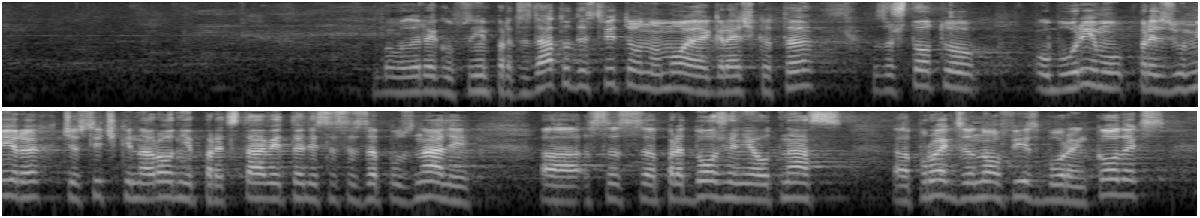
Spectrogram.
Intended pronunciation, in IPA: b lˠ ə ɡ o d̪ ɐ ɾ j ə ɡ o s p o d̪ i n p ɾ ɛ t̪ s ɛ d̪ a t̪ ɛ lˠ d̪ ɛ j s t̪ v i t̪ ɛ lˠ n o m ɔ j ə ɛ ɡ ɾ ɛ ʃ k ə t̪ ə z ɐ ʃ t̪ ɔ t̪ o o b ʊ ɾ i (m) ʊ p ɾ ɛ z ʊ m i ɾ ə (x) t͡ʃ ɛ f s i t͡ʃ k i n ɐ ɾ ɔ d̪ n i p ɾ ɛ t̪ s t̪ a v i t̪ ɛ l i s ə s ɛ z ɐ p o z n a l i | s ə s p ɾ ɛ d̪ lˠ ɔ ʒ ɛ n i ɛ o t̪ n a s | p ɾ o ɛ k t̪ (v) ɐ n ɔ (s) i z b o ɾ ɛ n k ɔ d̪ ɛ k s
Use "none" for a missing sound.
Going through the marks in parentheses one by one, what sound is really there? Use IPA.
m, x, z, f

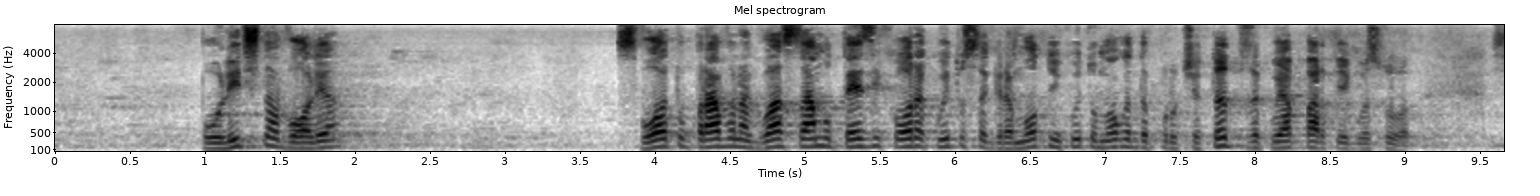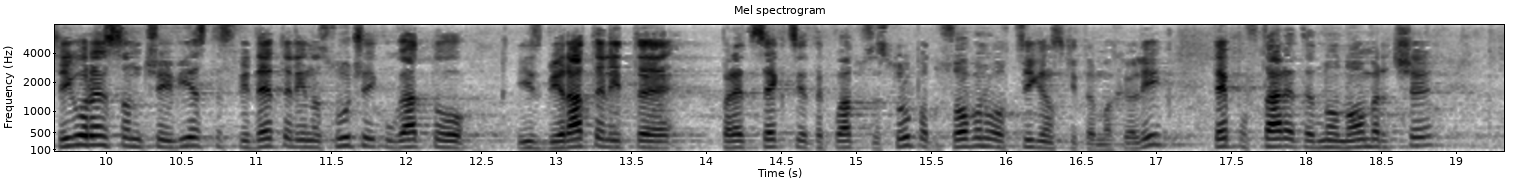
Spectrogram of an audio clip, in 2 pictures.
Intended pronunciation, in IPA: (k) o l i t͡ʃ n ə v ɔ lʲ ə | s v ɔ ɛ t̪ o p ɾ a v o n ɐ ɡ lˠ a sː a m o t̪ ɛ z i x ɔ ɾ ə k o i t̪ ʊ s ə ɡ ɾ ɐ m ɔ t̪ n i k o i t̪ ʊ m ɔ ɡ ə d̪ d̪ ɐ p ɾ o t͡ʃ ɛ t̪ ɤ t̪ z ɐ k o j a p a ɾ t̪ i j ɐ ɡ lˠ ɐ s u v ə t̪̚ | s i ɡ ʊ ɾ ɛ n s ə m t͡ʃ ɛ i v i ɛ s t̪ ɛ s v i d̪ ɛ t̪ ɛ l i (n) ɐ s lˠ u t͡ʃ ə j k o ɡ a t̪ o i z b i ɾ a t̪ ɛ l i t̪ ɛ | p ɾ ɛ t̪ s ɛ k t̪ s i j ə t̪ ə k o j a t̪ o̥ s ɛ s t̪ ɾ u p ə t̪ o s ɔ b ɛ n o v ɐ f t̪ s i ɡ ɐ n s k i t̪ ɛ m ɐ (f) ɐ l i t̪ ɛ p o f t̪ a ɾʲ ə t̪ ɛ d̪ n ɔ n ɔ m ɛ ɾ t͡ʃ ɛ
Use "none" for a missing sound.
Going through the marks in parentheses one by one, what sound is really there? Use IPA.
p, n, x

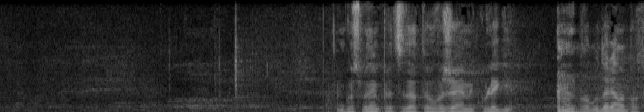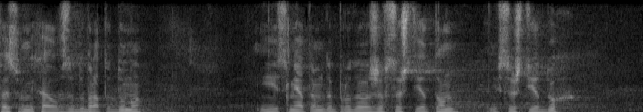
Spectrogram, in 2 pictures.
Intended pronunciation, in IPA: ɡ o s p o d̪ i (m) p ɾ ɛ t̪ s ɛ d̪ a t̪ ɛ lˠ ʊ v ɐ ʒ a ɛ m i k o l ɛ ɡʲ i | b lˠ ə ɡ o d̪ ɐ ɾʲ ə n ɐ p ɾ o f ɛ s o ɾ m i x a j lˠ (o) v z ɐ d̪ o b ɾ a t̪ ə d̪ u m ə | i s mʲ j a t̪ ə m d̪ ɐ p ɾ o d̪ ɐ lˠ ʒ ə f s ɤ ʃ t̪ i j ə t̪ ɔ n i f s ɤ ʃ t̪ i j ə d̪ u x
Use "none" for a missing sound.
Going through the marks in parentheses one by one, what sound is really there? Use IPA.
n, o

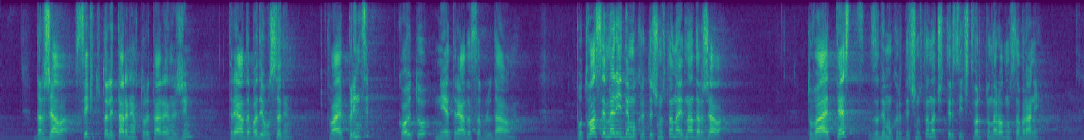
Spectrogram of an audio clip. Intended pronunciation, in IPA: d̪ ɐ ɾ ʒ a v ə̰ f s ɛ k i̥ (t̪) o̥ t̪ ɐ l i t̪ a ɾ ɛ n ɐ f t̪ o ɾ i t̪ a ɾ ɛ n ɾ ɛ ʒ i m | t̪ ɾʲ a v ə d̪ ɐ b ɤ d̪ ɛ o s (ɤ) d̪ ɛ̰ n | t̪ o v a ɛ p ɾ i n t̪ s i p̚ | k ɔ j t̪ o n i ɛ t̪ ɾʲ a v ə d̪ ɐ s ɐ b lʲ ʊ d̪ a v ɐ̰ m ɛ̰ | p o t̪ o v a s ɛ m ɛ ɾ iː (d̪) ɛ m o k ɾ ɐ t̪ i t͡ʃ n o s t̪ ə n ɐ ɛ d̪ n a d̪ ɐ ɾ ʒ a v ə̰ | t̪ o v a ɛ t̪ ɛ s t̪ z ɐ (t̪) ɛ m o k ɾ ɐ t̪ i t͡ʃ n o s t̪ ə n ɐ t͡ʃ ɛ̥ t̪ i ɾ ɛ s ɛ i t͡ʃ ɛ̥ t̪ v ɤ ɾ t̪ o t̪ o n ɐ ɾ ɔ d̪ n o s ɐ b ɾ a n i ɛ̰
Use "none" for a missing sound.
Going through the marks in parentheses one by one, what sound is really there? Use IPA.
t̪, ɤ, d̪, d̪

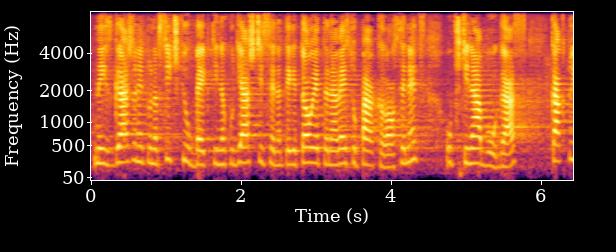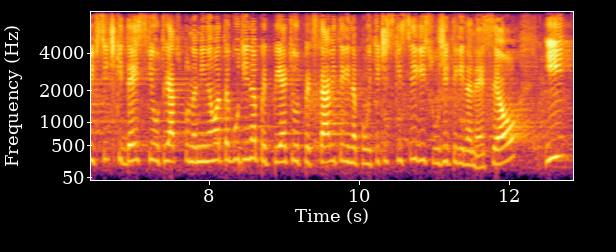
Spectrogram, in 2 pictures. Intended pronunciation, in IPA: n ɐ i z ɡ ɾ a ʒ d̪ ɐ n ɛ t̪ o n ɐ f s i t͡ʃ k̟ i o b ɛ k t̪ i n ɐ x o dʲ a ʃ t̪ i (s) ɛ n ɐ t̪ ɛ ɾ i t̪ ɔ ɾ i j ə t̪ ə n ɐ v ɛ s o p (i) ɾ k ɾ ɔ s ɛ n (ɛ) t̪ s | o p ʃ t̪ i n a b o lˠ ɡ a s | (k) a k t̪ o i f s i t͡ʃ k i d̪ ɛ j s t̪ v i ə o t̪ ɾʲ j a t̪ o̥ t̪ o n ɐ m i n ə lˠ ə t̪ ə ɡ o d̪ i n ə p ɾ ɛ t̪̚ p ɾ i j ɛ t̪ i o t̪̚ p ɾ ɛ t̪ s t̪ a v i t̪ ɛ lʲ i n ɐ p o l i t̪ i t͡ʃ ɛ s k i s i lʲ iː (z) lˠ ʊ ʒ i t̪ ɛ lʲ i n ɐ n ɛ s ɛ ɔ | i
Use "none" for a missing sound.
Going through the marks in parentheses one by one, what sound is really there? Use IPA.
s, a, ɛ, k, s

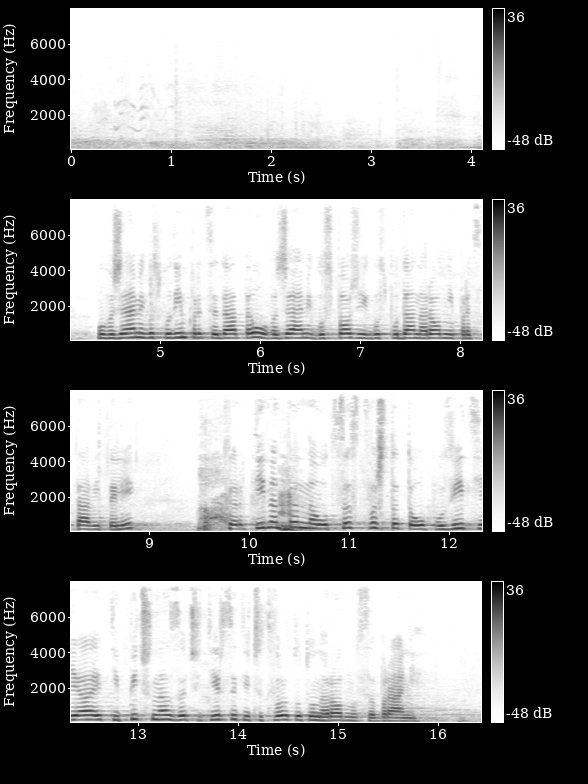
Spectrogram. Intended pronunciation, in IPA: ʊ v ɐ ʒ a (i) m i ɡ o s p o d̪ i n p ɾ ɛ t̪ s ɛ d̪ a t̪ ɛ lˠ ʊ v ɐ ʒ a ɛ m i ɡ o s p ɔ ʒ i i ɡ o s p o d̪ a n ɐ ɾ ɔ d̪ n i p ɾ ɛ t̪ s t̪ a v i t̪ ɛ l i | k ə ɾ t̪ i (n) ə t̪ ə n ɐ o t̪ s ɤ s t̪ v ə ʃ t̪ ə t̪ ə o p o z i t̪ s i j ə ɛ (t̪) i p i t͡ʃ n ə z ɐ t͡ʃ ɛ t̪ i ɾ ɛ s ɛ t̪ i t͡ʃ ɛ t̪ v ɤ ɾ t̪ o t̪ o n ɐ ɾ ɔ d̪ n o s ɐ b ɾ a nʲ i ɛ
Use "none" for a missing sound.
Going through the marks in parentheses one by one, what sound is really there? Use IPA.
ɛ, n, t̪

